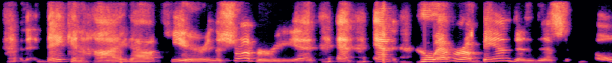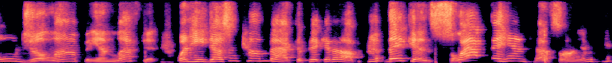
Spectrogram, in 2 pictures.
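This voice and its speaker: A man's voice: sits high, very animated, measured pace, bright, forceful tone, full character voice, low-quality recording. A man playing a grumbling, comically indignant husband in 1940s radio comedy, stammering in folksy slang. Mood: blustering.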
